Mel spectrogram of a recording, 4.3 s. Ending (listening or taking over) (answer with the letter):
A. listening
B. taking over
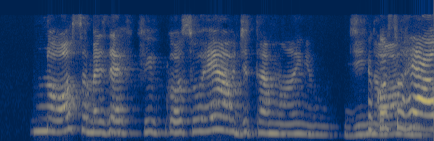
B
